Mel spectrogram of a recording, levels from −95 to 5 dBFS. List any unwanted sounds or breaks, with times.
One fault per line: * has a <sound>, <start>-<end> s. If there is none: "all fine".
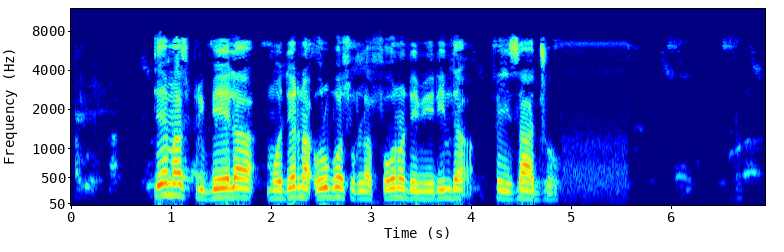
all fine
